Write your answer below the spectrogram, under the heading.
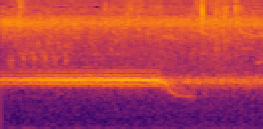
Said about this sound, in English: stream of insects is so relentless that soon all the predators are full to the point of bursting. And still the cicadas come.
